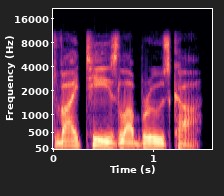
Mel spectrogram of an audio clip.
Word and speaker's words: Vitis labrusca: Concord grapes belong to a different American species entirely, called Vitis labrusca, pronounced Vitis labrusca.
